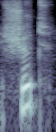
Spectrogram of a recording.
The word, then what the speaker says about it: Kött: want merckborg setting uh it's called Shoot I believe it's how you say it even though it does not look like that at all that's Swedish for meat and this is pay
